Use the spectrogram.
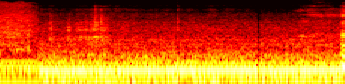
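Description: Honda VTEC car engine running and warming up, a loud steady low rumble with a constant hum that holds evenly throughout, close by with no talking.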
